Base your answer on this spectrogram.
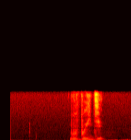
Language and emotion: Russian, angry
